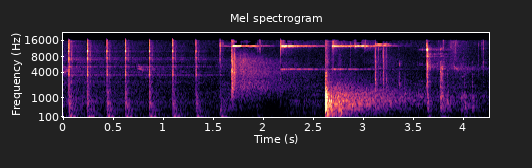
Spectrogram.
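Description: Small hammer tapping the steel stem out of a blind rivet held upright in a bench vise's jaws: light metallic taps at about four a second. About two and a half seconds in comes one louder metallic hit that rings on for a second or so, then a couple of last taps.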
